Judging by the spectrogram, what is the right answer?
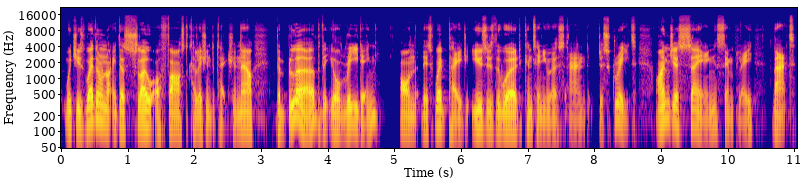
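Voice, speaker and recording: A man's voice: lowish voice, no room sound, clean studio sound. A man teaching game development in an informal, chatty screen-recorded tutorial, with frequent asides and self-corrections.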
